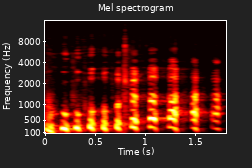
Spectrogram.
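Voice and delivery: sudden high burst of laughter. Real, not acted. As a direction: squeal of laughter. Laughs at joke.

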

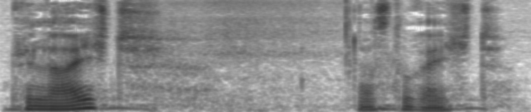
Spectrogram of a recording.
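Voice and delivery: plain reading voice

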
